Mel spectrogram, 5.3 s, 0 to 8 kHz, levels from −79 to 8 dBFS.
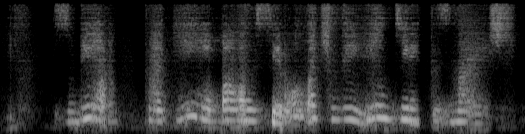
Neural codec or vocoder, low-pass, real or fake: codec, 44.1 kHz, 0.9 kbps, DAC; 7.2 kHz; fake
